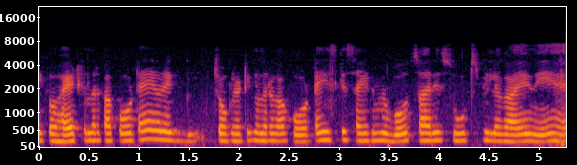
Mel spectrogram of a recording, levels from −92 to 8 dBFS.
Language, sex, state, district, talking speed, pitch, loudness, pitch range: Hindi, female, Chhattisgarh, Raipur, 260 wpm, 210 Hz, -17 LUFS, 200-215 Hz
